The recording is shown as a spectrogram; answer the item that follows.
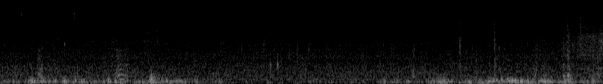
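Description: Wind buffeting the camera microphone: an uneven low rumble that eases off in the middle and rises again near the end, with a couple of faint handling clicks.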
